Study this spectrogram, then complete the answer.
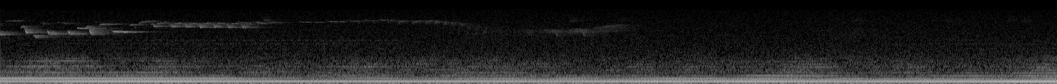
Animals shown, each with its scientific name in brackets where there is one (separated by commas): Winter Wren (Troglodytes hiemalis), Golden-crowned Kinglet (Regulus satrapa), Northern Parula (Setophaga americana)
